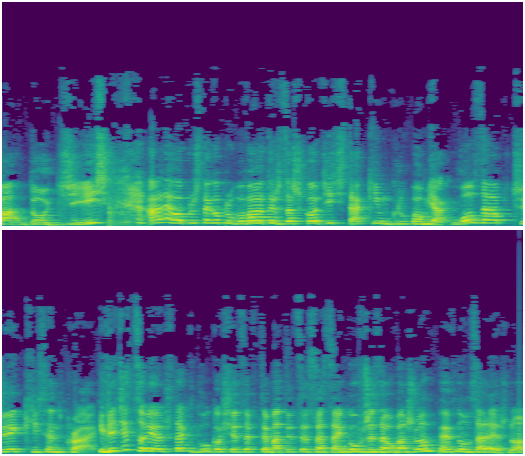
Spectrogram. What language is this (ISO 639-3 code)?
pol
